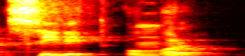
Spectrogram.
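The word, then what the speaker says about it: Cirith Ungol: doom épico, Kirit Ungol, aunque ellos, que son estadounidenses, pronuncian Sirit Ungol. Creo que la pronunciación correcta es con K, Kirit Ungol.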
